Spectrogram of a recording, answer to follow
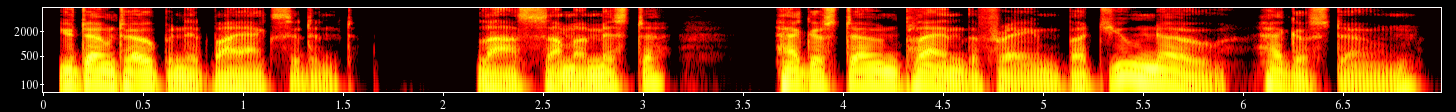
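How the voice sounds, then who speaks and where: Man voicing a very deep, weary, grumbling caretaker. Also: big pitch swings, moderate pace, no echo, heavily acted. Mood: dry, sardonic. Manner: clipped, dry, grudging. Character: weary, grumbling older male town hall caretaker, dryly sardonic.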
